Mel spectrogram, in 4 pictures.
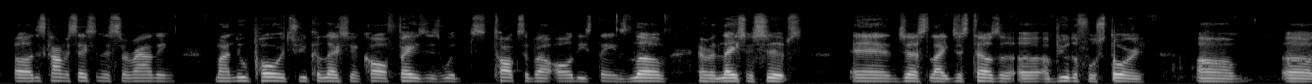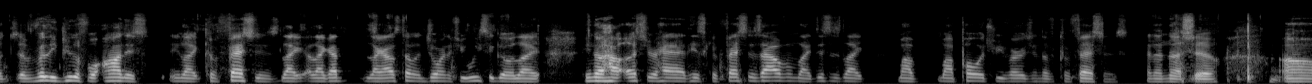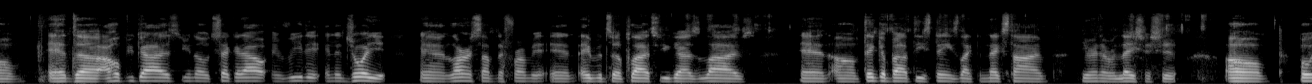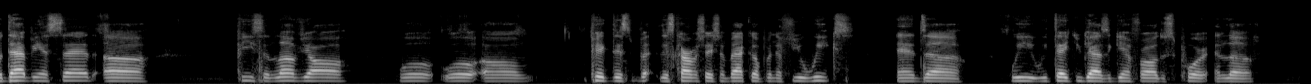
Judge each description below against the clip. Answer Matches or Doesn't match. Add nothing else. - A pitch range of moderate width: Doesn't match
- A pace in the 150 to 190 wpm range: Matches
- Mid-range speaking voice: Matches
